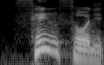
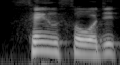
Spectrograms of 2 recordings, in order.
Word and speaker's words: 浅草寺: 方でしょうかねこのように変えています地名は土地の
